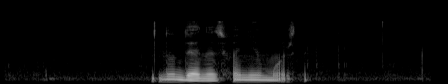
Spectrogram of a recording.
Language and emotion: Russian, neutral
